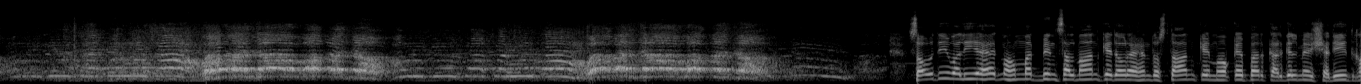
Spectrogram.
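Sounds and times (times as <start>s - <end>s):
protest crowd in Kargil chanting slogans against Mohammed bin Salman: 0.0s - 8.9s
speech: 9.2s - 13.5s.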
